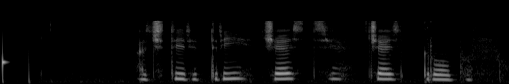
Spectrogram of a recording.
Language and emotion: Russian, neutral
